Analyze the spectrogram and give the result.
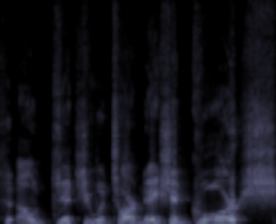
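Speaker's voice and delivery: big, exaggerated cartoon cowboy gunslinger drawl. Showing a version of Goofy they did, in gun-toting Goofy voice. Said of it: "a version of Goofy with, like, guns and a handlebar mustache".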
